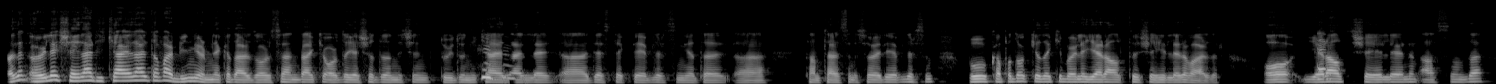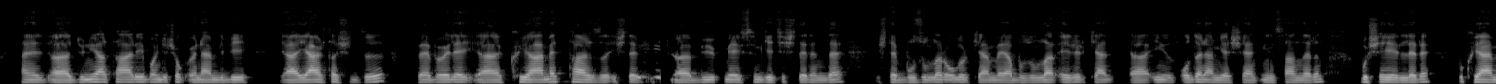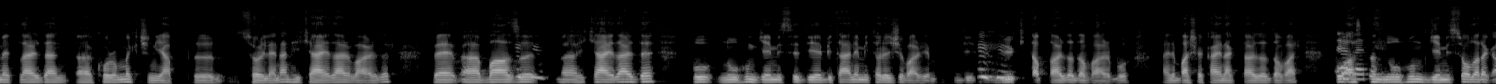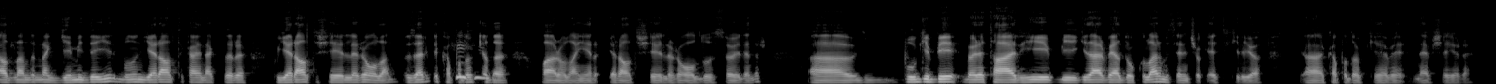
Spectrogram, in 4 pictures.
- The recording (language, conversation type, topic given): Turkish, podcast, Bir şehir seni hangi yönleriyle etkiler?
- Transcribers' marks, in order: tapping; other background noise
